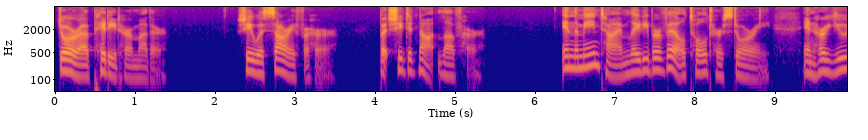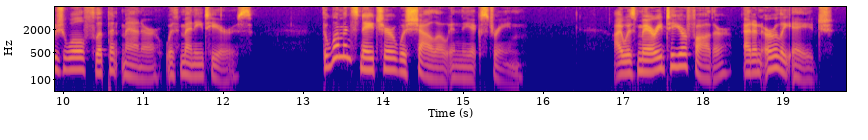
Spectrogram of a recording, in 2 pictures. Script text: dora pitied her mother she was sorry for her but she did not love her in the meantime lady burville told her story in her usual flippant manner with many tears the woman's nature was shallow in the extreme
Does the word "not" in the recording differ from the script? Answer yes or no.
no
